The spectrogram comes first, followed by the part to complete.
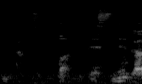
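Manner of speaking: fast, conspiratorial whisper.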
